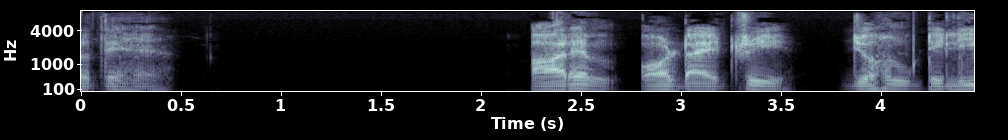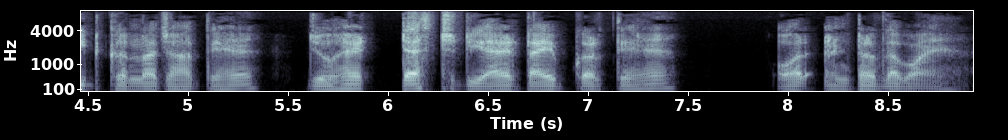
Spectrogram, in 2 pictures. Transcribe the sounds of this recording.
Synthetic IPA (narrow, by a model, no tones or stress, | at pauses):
ɾt̪eɦɛ̃ː | aːɾɛmɔːɾɖaːɪʈɾi | d͡ʒoːɦɐmɖɪliːɖkɐɾnat͡ʃaːɦt̪eɦɛ̃ | d͡ʒoːɦɛʈeːsʈɖiːaːɪʈaːɪp̚kɐɾt̪eɦɛ̃ | ɔːɾẽɳʈəɾd̪ɐba̰ːḛ̃ː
